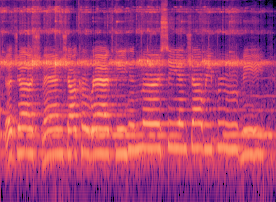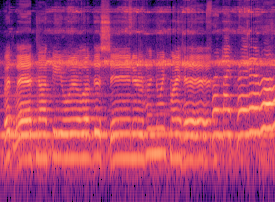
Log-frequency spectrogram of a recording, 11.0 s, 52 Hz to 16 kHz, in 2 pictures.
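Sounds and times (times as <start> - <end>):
liturgical chant: 0.0 - 10.6
censer bells jingling: 0.0 - 11.0.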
